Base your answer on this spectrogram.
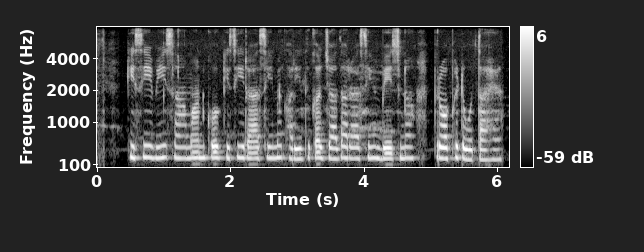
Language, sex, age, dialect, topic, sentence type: Hindi, female, 18-24, Kanauji Braj Bhasha, banking, statement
